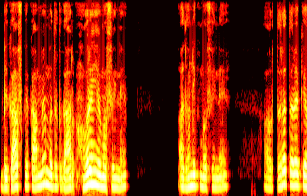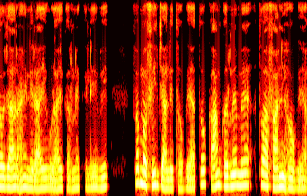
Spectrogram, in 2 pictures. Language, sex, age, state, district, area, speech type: Hindi, male, 45-60, Uttar Pradesh, Ghazipur, rural, spontaneous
